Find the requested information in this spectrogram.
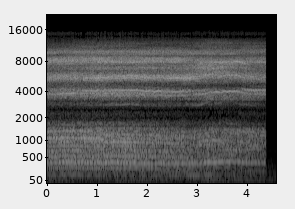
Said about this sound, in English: Run your drone.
